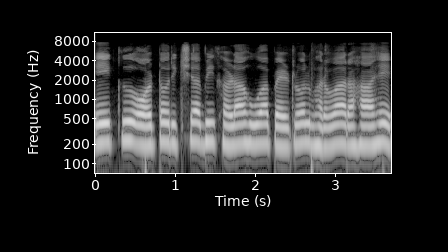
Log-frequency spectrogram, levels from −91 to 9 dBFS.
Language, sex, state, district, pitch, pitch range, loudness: Hindi, female, Bihar, West Champaran, 205 Hz, 195-215 Hz, -14 LUFS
